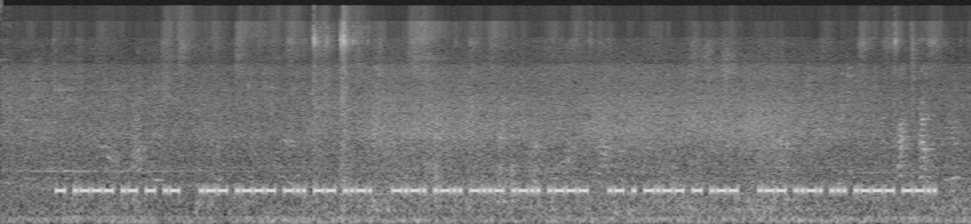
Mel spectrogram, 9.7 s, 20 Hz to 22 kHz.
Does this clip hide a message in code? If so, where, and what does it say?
Yes: Morse code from 0.5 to 9.4 s, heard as a keyed tone, machine-sent, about 40 wpm, 510 Hz, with the noise inside a subway train. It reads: TJATA WJDMF CLXLJ AEYTW WFSJZ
